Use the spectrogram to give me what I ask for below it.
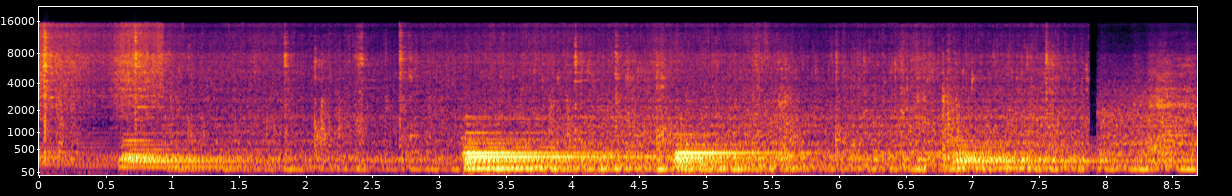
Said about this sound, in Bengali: ওই পনিরটাকেই এখন একটু নুন হলুদ দিয়ে ভেজে রেখে দিই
